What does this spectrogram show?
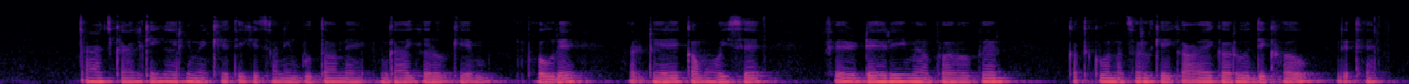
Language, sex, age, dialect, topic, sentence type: Chhattisgarhi, male, 18-24, Northern/Bhandar, agriculture, statement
